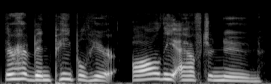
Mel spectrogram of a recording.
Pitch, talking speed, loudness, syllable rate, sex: 200 Hz, 175 wpm, -16 LUFS, 5.5 syllables/s, female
